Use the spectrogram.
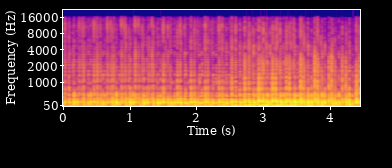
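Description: A block of paper is tapped fast, producing a dense stream of quick, dull, low thuds with almost no high content. The tapping runs continuously and grows slightly louder in the second half.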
